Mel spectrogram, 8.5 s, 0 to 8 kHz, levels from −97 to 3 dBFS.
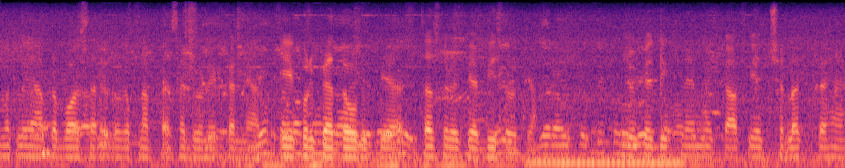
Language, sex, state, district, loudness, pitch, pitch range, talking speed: Hindi, male, Maharashtra, Mumbai Suburban, -20 LUFS, 125 Hz, 105-130 Hz, 205 wpm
